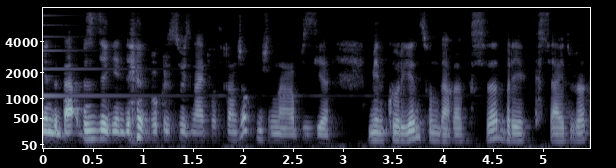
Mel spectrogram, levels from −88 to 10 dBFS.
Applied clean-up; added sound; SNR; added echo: classical method log-MMSE.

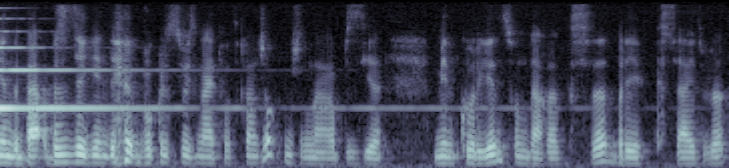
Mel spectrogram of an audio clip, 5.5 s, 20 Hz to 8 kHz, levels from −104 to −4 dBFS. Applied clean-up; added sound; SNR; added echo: none; Piano; 3 dB; none.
